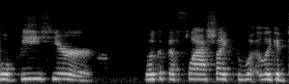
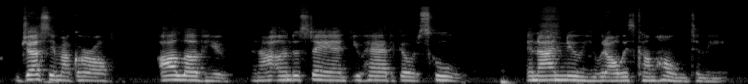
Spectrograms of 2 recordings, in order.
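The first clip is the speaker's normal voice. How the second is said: put-on deep voice with an old country twang; 4 semitones lower than usual. Voicing a dog from a comic talking to its girl: deep Sam Elliott voice with country twang. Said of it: "I imagine him saying it in this, like, deep, like, Sam Elliott voice, like, with an old country twang".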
